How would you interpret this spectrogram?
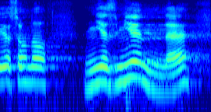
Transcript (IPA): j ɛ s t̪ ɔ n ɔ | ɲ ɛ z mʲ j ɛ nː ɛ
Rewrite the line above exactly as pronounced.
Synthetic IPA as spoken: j ɛ s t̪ ɔ n ɔ | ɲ ɛ z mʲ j ɛ nː ɛ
